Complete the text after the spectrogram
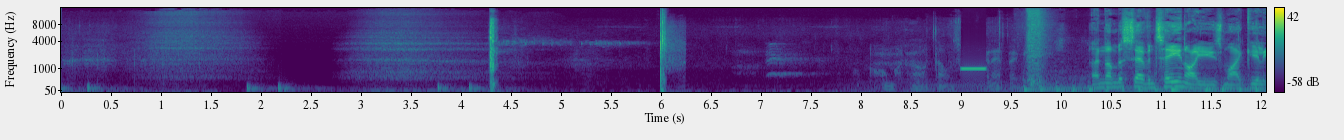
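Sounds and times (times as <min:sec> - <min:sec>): soft low thumps: 0:00.0 - 0:00.9, 0:01.8 - 0:04.6, 0:09.6 - 0:12.0
person breathing heavily: 0:00.0 - 0:02.2, 0:02.8 - 0:04.8.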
